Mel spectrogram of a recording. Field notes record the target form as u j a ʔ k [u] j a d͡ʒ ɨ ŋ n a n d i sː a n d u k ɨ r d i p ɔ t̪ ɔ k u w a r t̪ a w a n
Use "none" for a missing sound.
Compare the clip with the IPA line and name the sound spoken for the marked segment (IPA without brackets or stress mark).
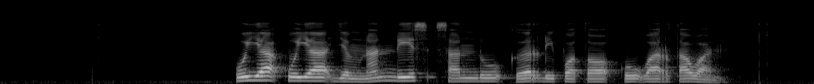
u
